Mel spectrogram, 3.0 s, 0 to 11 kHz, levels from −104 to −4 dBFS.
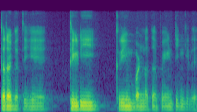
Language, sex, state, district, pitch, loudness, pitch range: Kannada, male, Karnataka, Bangalore, 95 Hz, -23 LUFS, 90-95 Hz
